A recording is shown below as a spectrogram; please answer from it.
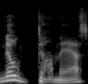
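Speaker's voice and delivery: put-on angry voice. Retelling a father's words while starting the mower: imitating an angry father. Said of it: "And he's so angry".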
